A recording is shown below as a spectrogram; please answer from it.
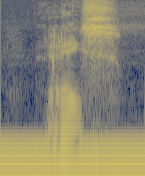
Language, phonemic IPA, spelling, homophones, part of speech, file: Dutch, /reːs/, race, rees, noun / verb, Nl-race.ogg
- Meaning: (noun) a speed contest, a race; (verb) inflection of racen: 1. first-person singular present indicative 2. second-person singular present indicative 3. imperative 4. singular present subjunctive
